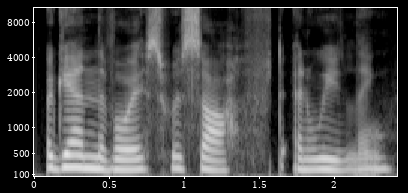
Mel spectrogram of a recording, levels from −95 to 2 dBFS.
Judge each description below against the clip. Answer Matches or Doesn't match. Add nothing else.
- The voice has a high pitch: Matches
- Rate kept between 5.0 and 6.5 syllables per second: Doesn't match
